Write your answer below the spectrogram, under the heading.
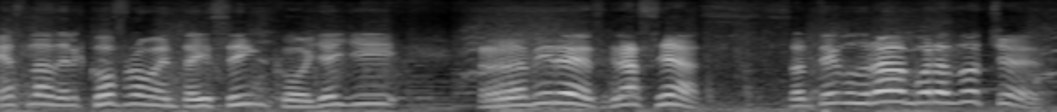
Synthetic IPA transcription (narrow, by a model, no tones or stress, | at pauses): ezlaðelkofnoβe̞nt̪ajsiŋkoʝaʝi | ramiɾe̞sɡɾasjasː | ant̪jaɣoðuɾambwe̞nazno̞t͡ʃes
